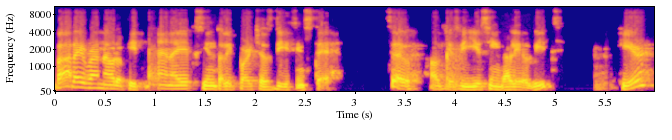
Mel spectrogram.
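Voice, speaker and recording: Speaking in a Spanish accent at a very fast pace, a man uses a medium pitch and lively intonation. His loudness stays very even. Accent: Spanish-speaker accent in English. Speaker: cooking streamer. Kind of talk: live cooking stream. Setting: livestream at home kitchen.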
